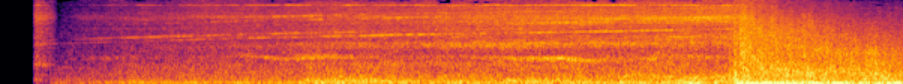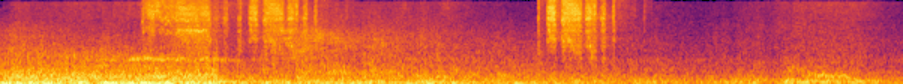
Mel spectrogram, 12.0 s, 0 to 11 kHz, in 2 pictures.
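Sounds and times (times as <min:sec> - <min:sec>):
faint high gliding tones: 0:00.3 - 0:05.0.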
